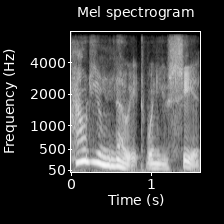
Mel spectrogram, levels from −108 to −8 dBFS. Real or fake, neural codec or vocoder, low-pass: fake; vocoder, 44.1 kHz, 128 mel bands, Pupu-Vocoder; 7.2 kHz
